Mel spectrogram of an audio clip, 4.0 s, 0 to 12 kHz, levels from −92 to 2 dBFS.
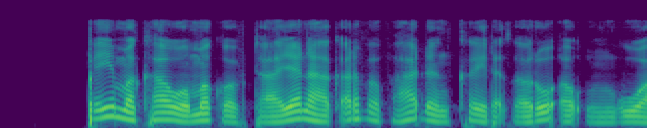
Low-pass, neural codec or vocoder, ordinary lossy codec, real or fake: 7.2 kHz; codec, 16 kHz, 4.8 kbps, FACodec; none; fake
